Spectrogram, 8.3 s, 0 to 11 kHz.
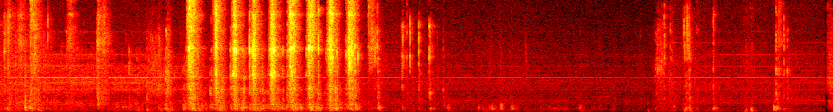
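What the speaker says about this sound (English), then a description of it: "we're going to remove the bolt that holds the tie rod end to the stub axle using a 5mm Allen key and a 13mm ring spanner" A bolt holding a tie rod end to a stub axle is worked loose with a 5mm Allen key and a 13mm ring spanner. It makes close, sharp metallic clicks and ratcheting taps, with a fast run of clicks in the middle and sparse ones afterward.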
